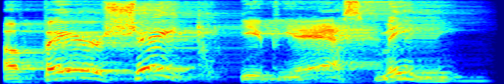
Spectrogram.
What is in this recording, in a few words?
Male Mech After Selling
